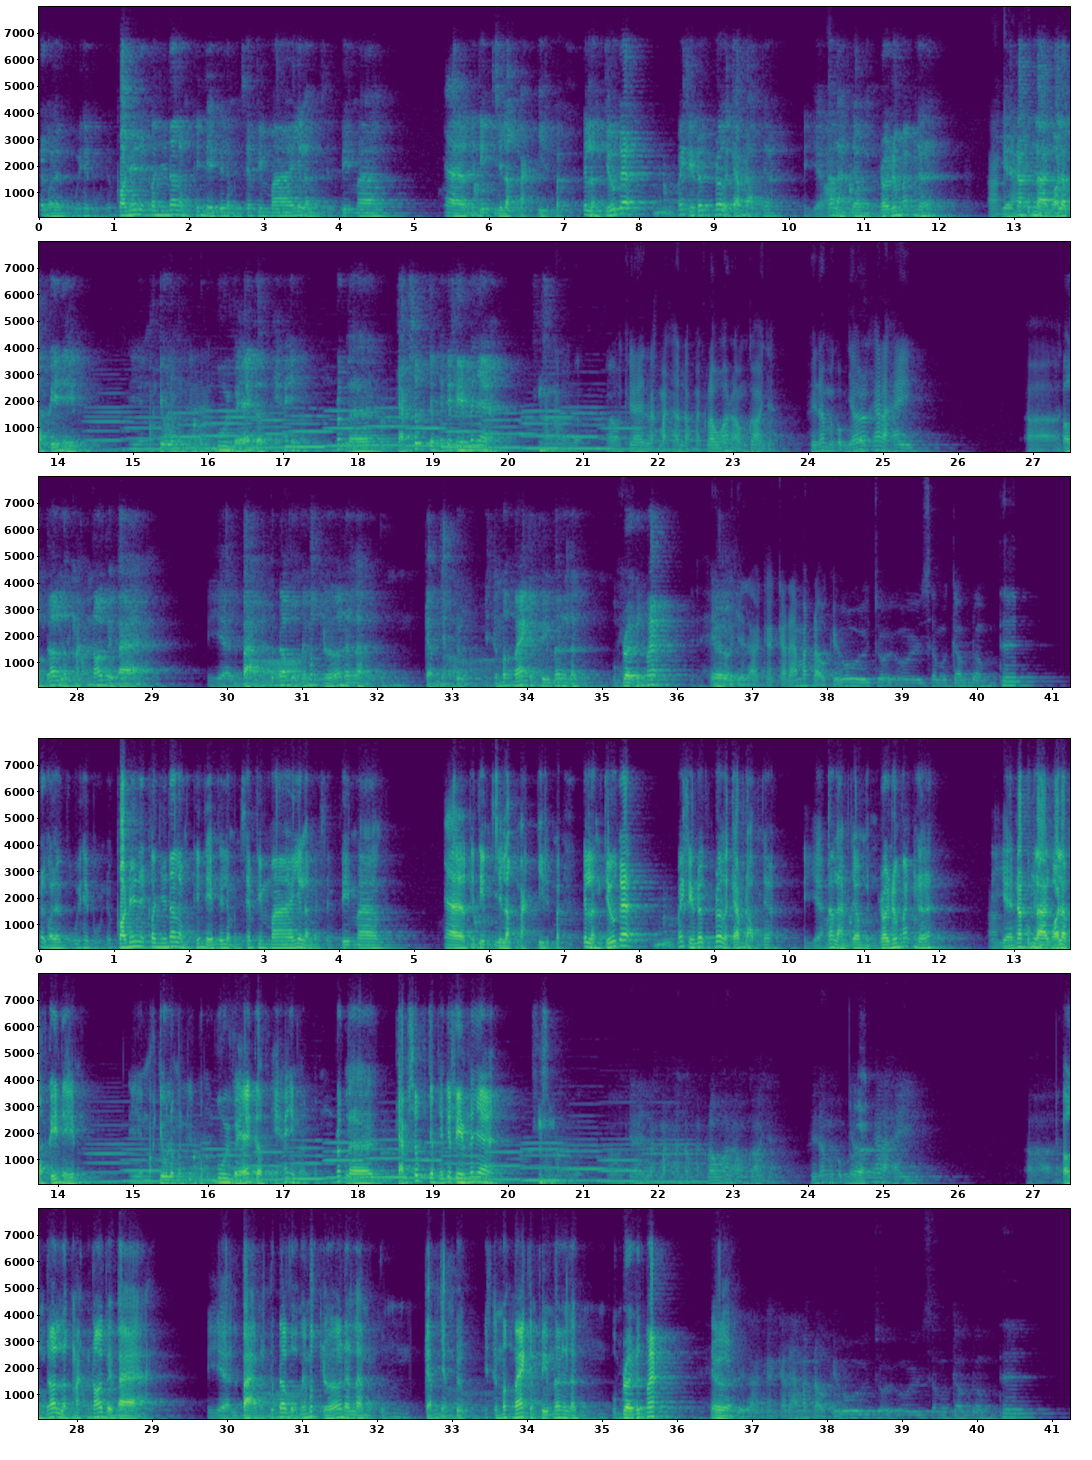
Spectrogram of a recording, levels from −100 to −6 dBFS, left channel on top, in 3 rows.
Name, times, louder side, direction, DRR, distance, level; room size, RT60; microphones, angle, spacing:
voice 1, 0.0-4.6 5.4-6.9 7.3-7.9 8.5-9.8 10.2-11.9 12.7-14.4 14.9-18.3 18.5-19.8 20.4-20.7 24.5-24.8 27.4-29.0 29.7-33.2 33.4-35.7 36.4-36.8, right 5 dB, 55° right, 12 dB, 0.3 m, -32 dB
sound 1, 3.2-4.5 5.7-6.1 8.0-11.6 12.4-14.6 15.2-20.6, right 1 dB, 5° left, 0.6 m, -51 dB
voice 2, 12.6-13.2 15.4-16.1 20.4-21.0 21.3-23.6 24.0-25.4 26.9-28.3 30.2-31.0 32.9-34.1 35.2-35.3 36.3-40.5, left 4 dB, 60° left, 10 dB, 0.4 m, -45 dB
Wind instrument woodwind instrument, 14.2-22.8, equal, 20° right, 1.1 m, -43 dB
5.9 x 4.7 x 4.4 m, 1.2 s
head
